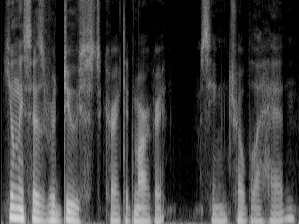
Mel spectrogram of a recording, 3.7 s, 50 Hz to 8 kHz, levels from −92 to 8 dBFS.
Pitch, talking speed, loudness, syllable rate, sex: 100 Hz, 145 wpm, -22 LUFS, 5.6 syllables/s, male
